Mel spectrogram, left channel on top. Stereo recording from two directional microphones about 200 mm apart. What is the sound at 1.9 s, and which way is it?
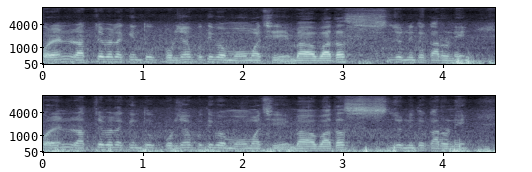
Speech, 20° right (ahead or behind).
